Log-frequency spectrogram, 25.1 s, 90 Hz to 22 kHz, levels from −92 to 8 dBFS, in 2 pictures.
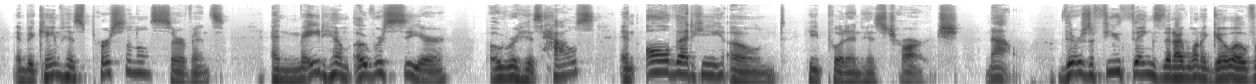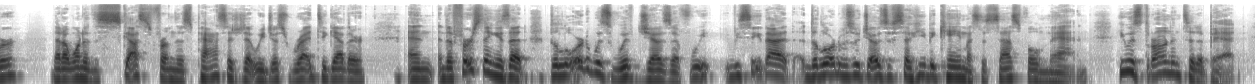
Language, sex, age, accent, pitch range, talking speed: English, male, 30-49, American, 120-170 Hz, 185 wpm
